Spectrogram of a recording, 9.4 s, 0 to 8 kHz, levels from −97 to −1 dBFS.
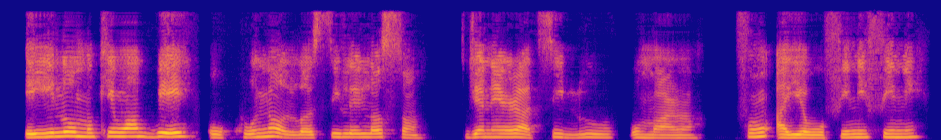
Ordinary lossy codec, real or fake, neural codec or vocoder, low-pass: none; fake; codec, 16 kHz, 1.1 kbps, Voila-Tokenizer; none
